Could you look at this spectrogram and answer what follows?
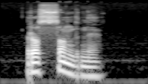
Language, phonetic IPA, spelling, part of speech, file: Polish, [rɔsˈːɔ̃ndnɨ], rozsądny, adjective, Pl-rozsądny.ogg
